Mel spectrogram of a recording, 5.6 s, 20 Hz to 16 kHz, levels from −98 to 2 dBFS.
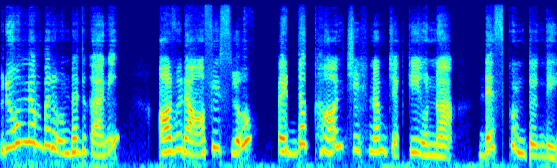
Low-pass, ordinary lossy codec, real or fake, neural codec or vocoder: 14.4 kHz; none; fake; codec, 44.1 kHz, 2.6 kbps, DAC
